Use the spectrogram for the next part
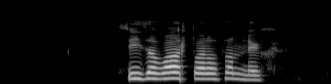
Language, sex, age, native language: Icelandic, male, 10, Icelandic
